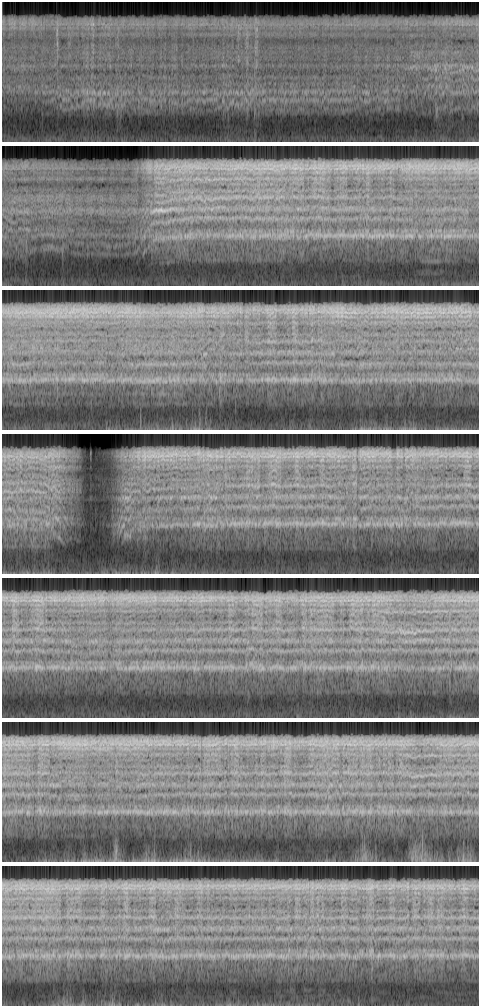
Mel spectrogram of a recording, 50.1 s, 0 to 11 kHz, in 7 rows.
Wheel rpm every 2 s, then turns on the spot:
60, 60, 60, 80, 100, 160, 160, 160, 160, 160, 150, 90, 160, 160, 160, 160, 160, 160, 160, 160, 160, 160, 160, 160, 160.
none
